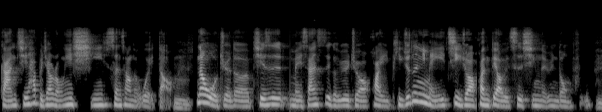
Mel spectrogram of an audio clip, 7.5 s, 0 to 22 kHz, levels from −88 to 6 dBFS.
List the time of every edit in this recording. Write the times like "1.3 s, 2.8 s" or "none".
2.4 s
